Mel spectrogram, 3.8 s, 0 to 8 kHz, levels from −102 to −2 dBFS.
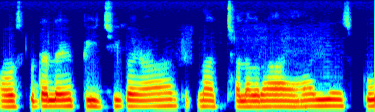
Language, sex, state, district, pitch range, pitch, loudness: Hindi, male, Uttar Pradesh, Jyotiba Phule Nagar, 155-165 Hz, 160 Hz, -17 LUFS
